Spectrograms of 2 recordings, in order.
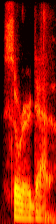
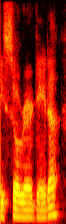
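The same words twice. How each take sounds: First: "Data" with an open A in the first syllable; data with short A. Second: "Data" with a long A, DAY-ta. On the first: Correcting himself before saying it, "Data" with short A. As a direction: say "Data" to rhyme with "matter". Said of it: "before I say it, I'm like". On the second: Admitting natural habit to co-host, "Data" as DAY-ta. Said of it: "I wanna just say Sorare Data". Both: Shown as a demonstration.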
